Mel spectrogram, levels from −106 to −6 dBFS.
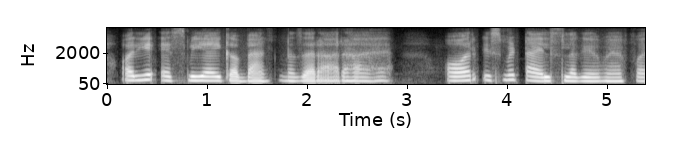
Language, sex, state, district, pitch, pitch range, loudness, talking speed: Hindi, female, Jharkhand, Palamu, 205 Hz, 195-220 Hz, -15 LUFS, 180 wpm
